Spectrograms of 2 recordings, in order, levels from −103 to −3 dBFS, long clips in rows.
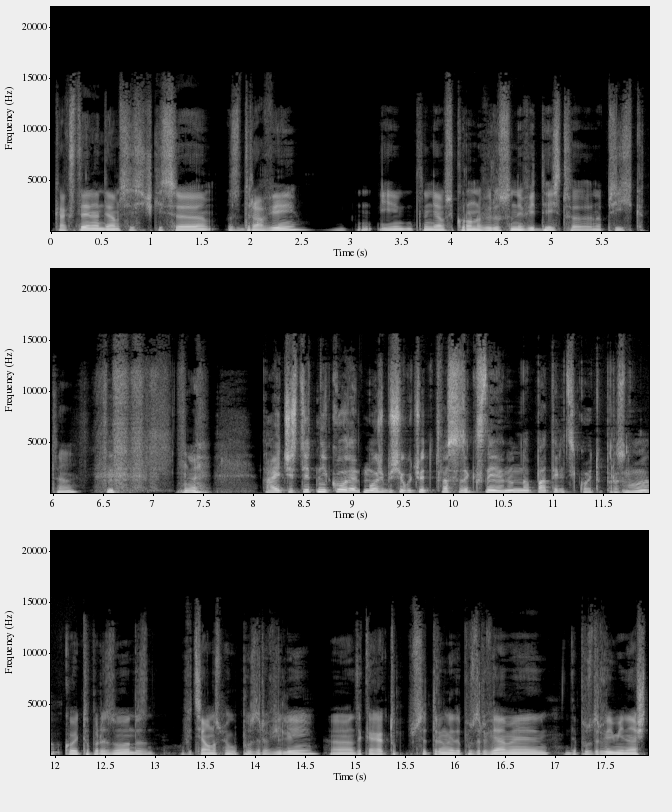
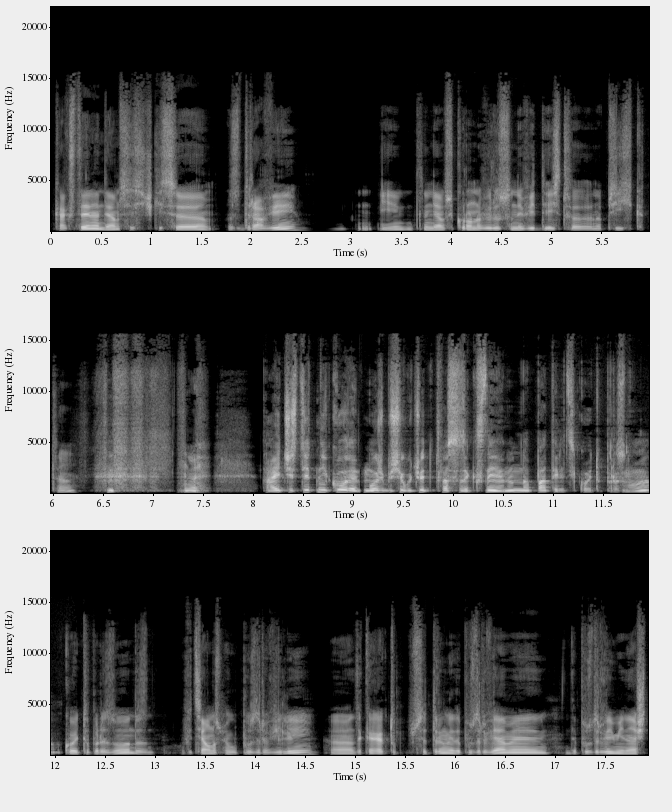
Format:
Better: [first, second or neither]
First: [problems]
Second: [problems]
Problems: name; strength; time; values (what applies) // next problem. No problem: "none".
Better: first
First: none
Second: thin; somewhat; fading below 300 Hz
